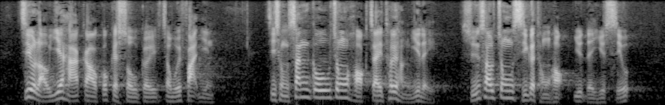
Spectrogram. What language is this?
Cantonese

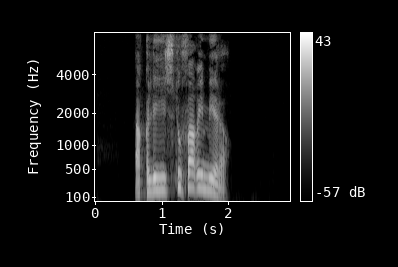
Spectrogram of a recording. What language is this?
Kabyle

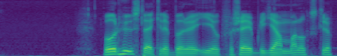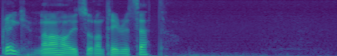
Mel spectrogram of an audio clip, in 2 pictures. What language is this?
Swedish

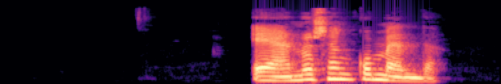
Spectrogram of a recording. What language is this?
Galician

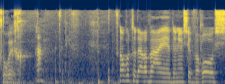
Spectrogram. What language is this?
Hebrew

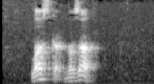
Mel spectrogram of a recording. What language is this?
Russian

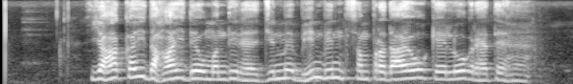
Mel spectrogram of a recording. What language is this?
Hindi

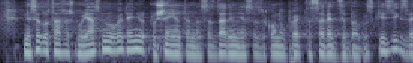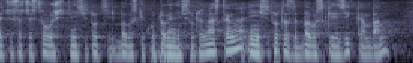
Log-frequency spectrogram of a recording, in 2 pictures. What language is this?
Bulgarian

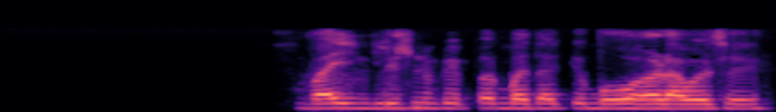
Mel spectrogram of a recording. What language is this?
Gujarati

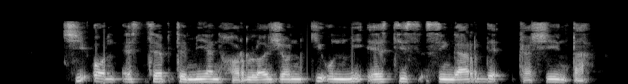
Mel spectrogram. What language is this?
Esperanto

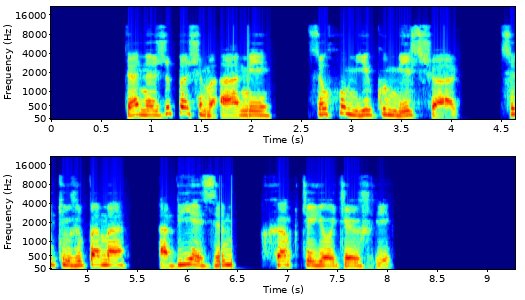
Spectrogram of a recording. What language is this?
Kabardian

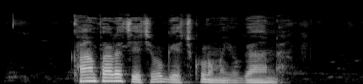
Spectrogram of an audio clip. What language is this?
Ganda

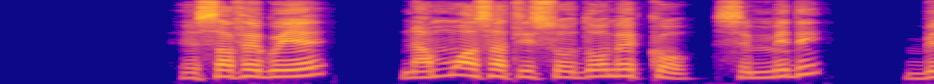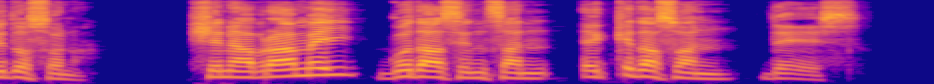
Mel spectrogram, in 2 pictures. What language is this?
Gofa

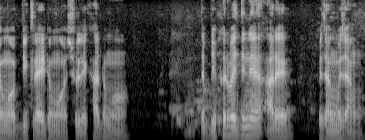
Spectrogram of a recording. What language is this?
Bodo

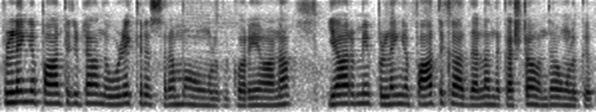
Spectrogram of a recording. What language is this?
Tamil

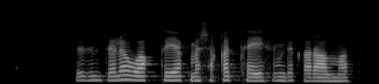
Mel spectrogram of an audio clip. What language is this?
Bashkir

